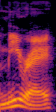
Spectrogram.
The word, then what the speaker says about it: Moirai: Anyways, Minos' new religion is the cult of the Moirai. If you want to be pedantic, that is actually pronounced the Mirae, the Fates.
